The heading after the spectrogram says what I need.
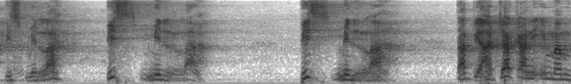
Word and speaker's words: bismillah: Imam kadang baca bismillah bismillah bismillah enggak sah. Ba kasrh bi tambahi sin mati bis. Harusnya imam baca bismillah.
